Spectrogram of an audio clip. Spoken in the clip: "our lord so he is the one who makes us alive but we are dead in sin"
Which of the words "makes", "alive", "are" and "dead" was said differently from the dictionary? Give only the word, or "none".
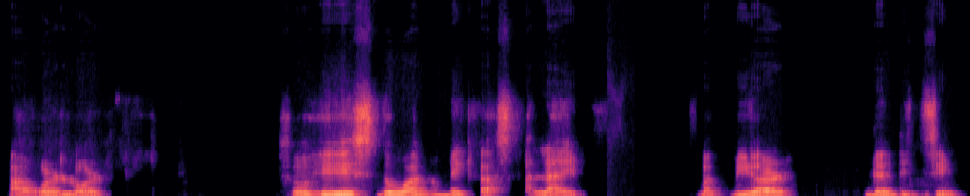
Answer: makes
